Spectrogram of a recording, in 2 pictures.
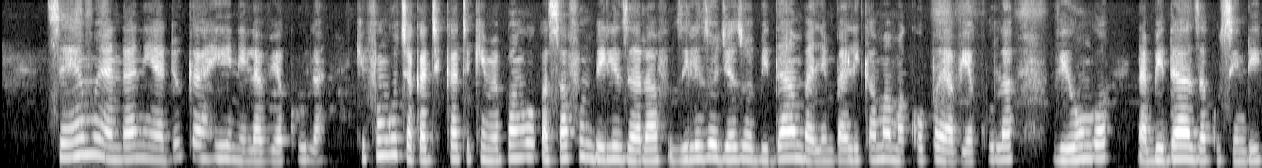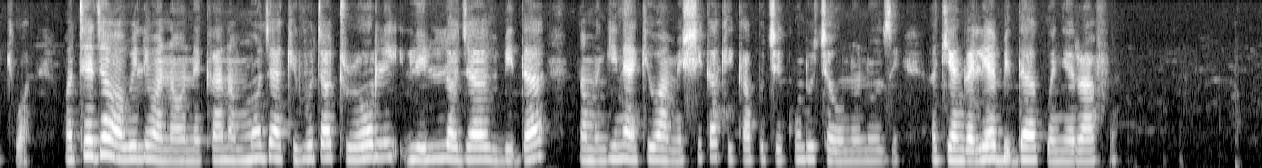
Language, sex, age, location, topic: Swahili, female, 18-24, Nairobi, finance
